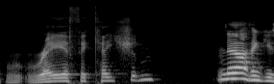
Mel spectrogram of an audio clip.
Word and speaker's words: reification: Reification? No, I think you said it right. Oh, I mean, in English. I was paying attention. Reification, it comes from Latin res, which means thing or object.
